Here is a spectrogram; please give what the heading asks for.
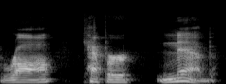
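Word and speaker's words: Nebkheperure: And one thing you may notice is I read this as Neber-Keper-Ra. But if you look this up in your reference guide, you'll see that it sounds more like Ra, Keper, Neb.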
